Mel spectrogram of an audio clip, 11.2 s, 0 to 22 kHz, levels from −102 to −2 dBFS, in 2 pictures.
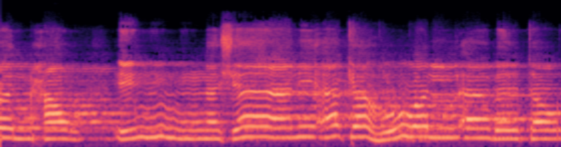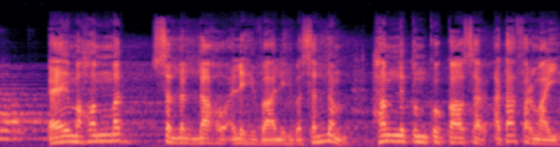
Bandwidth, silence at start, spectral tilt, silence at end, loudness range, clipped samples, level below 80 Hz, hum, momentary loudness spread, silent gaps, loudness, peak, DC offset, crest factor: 14 kHz; 0 s; -3.5 dB/octave; 0 s; 4 LU; under 0.1%; -60 dBFS; none; 7 LU; none; -20 LUFS; 0 dBFS; under 0.1%; 20 dB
